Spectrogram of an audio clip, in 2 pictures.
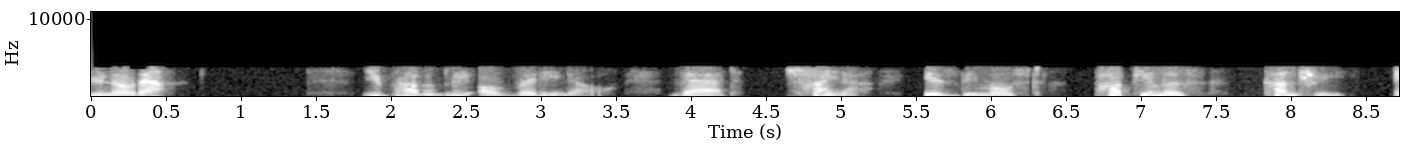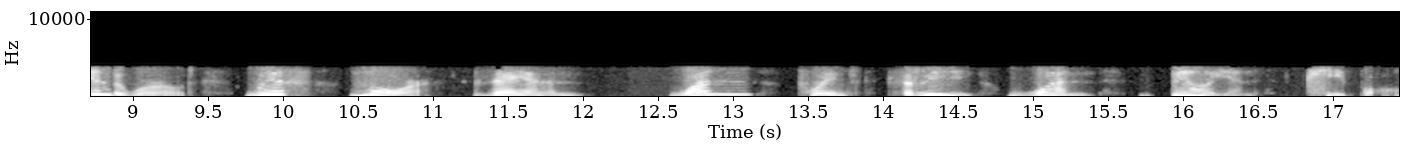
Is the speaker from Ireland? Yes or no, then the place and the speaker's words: no; Zimbabwe; first language Shona; English is a second language; now in United States; Zimbabwe, the land where I was born and will love till the day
